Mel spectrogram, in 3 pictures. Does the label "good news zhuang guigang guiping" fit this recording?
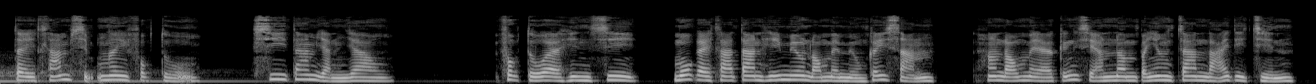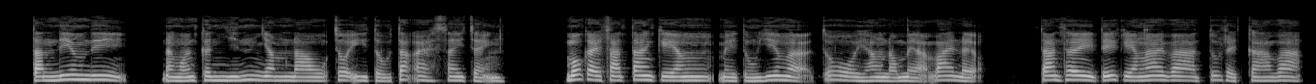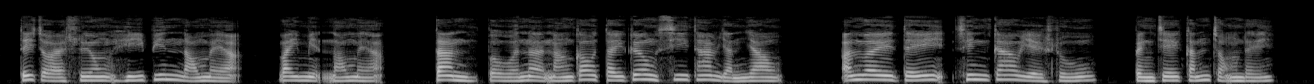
Yes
